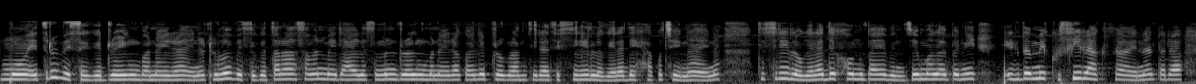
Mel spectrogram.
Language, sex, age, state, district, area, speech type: Nepali, female, 30-45, West Bengal, Alipurduar, urban, spontaneous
